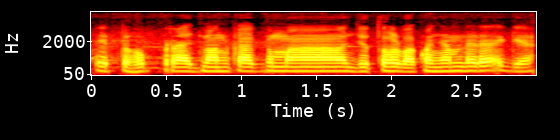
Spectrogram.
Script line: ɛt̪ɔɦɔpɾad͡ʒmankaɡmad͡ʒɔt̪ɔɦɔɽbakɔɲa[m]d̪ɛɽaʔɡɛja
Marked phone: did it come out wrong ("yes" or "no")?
no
